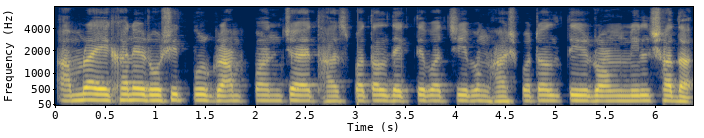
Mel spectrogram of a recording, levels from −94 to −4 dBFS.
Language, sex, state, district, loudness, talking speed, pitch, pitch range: Bengali, male, West Bengal, Dakshin Dinajpur, -17 LUFS, 120 wpm, 160 Hz, 155-165 Hz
